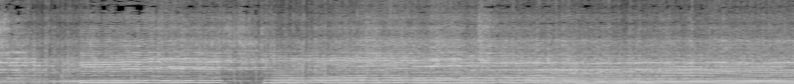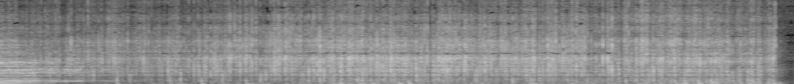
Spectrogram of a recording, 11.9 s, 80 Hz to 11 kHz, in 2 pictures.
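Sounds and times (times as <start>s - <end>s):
song final chord: 0.0s - 7.0s
low hum: 1.9s - 7.1s
vinyl surface crackle and clicks: 6.3s - 11.9s.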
